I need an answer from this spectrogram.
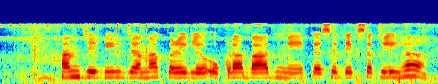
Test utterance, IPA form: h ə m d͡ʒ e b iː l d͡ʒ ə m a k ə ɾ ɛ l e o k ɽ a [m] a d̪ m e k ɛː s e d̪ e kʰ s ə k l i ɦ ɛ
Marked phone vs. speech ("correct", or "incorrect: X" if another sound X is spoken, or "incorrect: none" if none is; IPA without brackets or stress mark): incorrect: b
